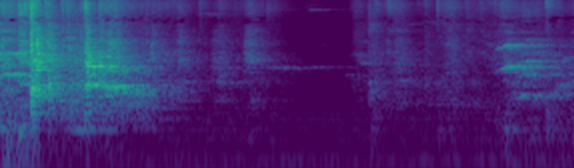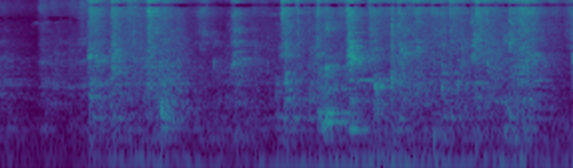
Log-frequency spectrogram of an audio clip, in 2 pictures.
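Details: Valencia, a female American Staffordshire Terrier up for adoption, largest and only female of a five-puppy litter born outdoors during a winter storm; a loud rough burst of barking opens, then silence, then softer whining yelps over a faint steady hum.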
